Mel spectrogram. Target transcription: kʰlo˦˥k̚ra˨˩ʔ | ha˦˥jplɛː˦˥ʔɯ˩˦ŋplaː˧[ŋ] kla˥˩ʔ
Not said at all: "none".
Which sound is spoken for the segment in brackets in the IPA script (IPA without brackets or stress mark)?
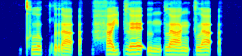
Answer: ŋ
